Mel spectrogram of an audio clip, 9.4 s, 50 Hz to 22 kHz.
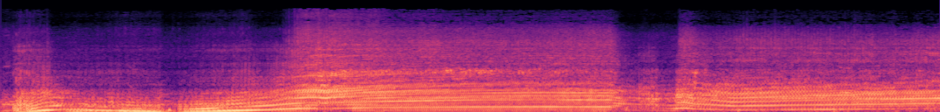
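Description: A VR5 car engine (a VR6 with one cylinder removed, two cylinders on one side and three on the other, as fitted to the Vento and Bora) revs hard, its pitch sweeping down then climbing steeply, with a gravelly, throaty rasp. It holds a high, strained note, dips briefly and picks back up. It is loud; nobody speaks.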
